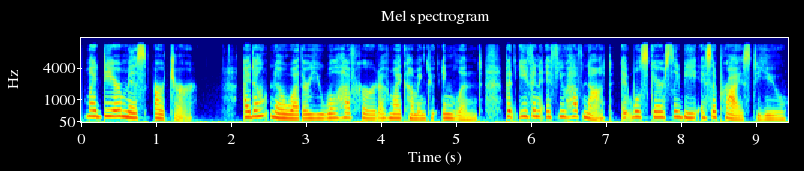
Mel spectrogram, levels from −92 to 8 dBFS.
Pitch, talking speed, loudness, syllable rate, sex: 210 Hz, 190 wpm, -19 LUFS, 5.0 syllables/s, female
